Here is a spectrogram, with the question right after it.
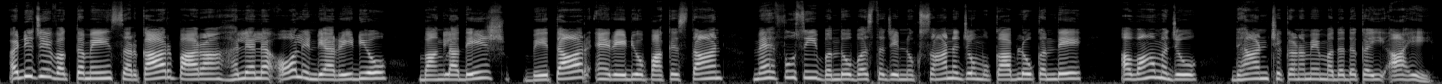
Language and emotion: Sindhi, neutral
